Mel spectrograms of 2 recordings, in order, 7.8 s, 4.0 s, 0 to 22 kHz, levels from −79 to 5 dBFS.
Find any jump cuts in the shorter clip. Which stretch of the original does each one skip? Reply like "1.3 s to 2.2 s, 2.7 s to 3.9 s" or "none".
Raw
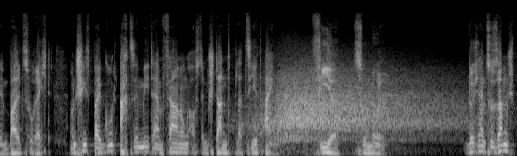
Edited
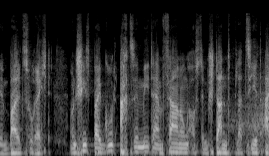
none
